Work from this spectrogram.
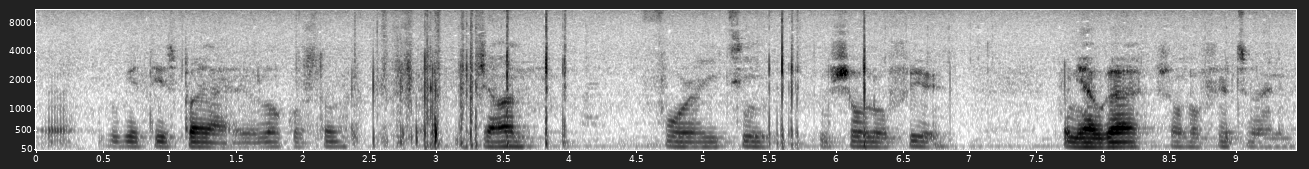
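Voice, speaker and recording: A man talking casually as he films a handheld vlog, repeating short phrases and giving shout-outs. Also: on the low side, monotone, moderate pace, long pauses. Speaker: vlogger. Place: church back rooms, indoors. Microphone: handheld phone. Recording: muffled noisy phone recording.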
